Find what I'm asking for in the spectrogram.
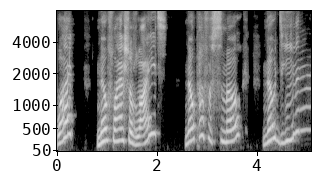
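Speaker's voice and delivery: squeaky, very high-pitched, slow put-on voice. Retelling how a man acted out the speaker's future reaction, high-pitched put-on voice. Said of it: "do this this high pitched voice".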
